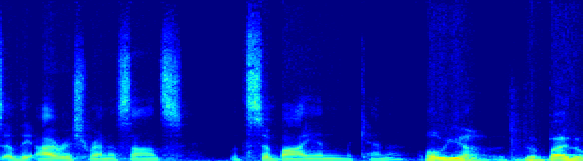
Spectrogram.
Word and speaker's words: Siobhan: How about Plays of the Irish Renaissance with Sabayan McKenna? Oh, yeah. By the way, I had to learn that in Ireland, that spelling, Siobhan, is pronounced Siobhan.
